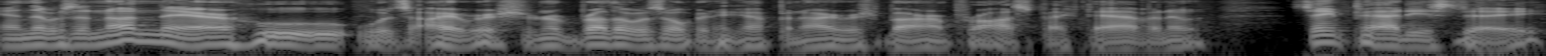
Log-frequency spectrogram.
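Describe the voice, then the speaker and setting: A man's fairly low voice with vocal fry and very wide pitch swings, at a very fast pace, on a very clean recording with a silent background. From Maine, South Portland. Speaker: rock keyboardist. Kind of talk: casual chat.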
